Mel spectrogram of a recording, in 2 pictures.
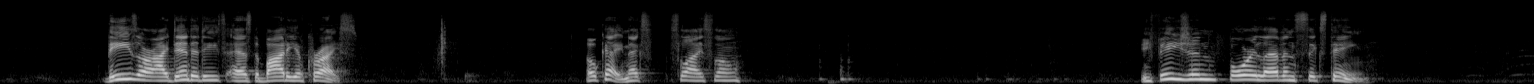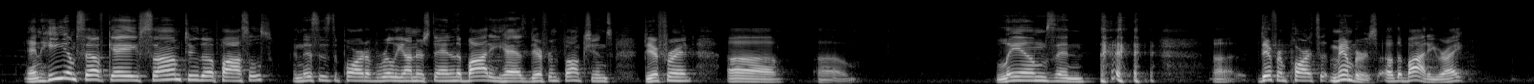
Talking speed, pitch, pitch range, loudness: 100 wpm, 175 Hz, 135-195 Hz, -19 LUFS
